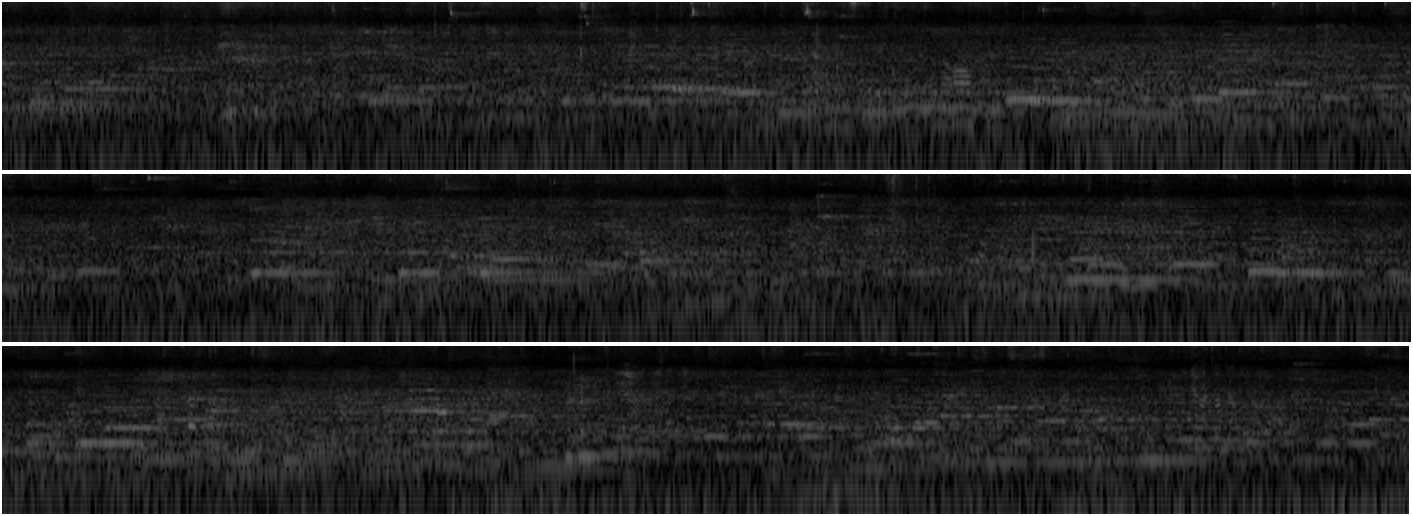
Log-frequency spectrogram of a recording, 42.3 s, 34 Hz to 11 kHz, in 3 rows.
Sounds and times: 0.0s Piano Performance 42.2s

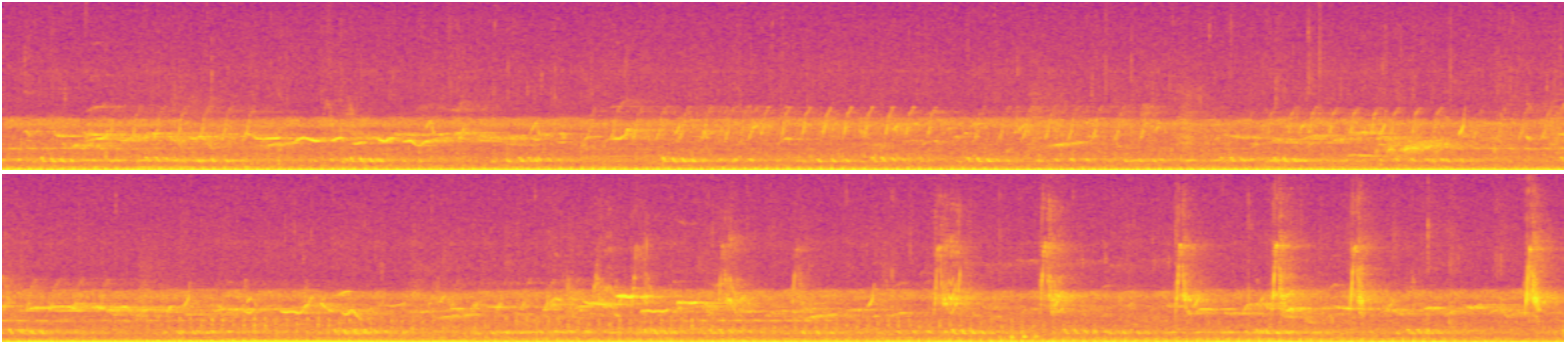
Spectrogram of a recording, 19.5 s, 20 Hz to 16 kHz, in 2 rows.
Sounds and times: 0.0s Bird sounds 19.5s

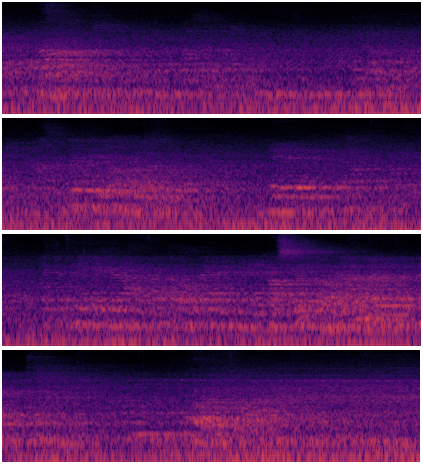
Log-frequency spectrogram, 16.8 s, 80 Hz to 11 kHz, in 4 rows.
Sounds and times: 0.0s people talking 16.6s

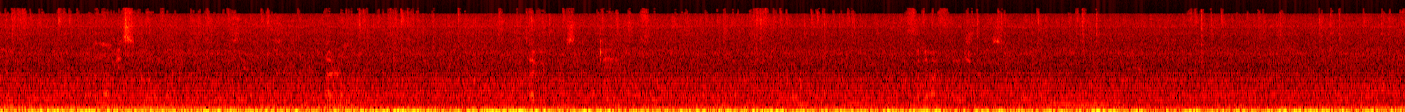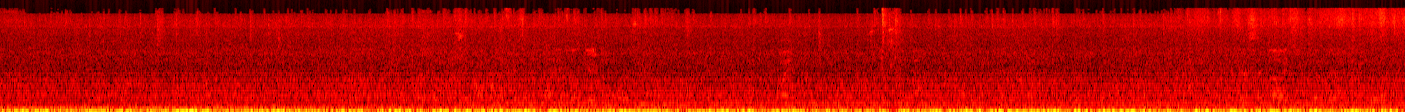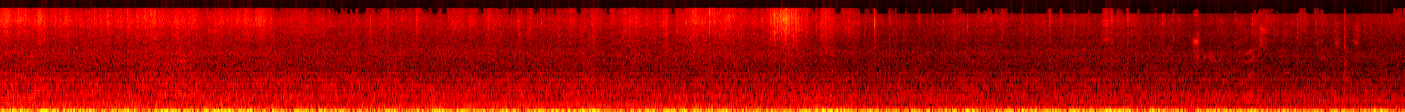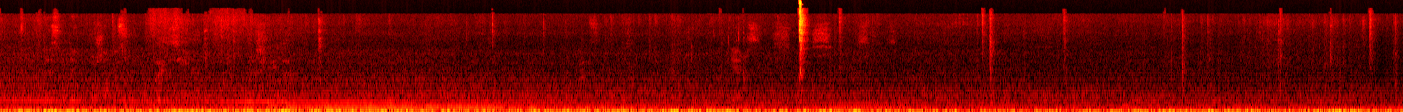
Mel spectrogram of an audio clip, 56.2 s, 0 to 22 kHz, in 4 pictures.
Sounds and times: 0.0s bus transportation 56.1s

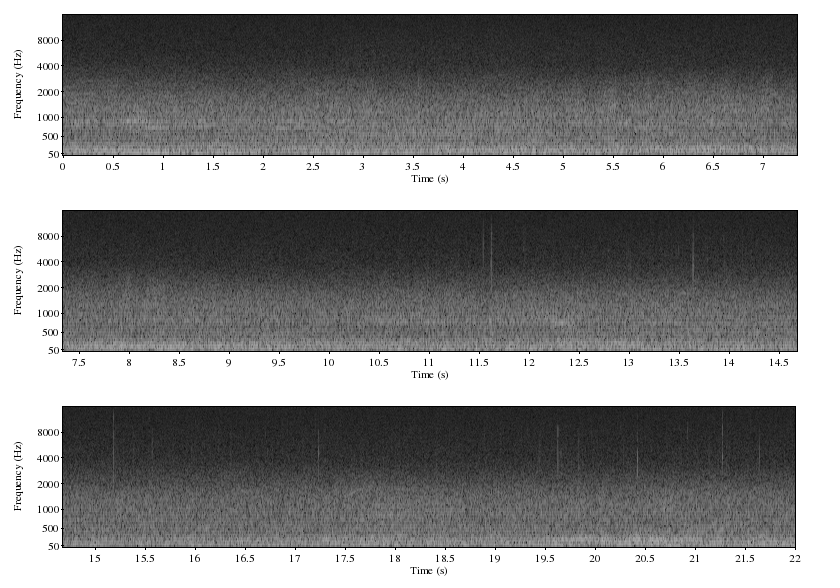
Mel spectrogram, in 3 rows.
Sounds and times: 8.5s strong windm 22.0s
9.4s rain starts 22.0s

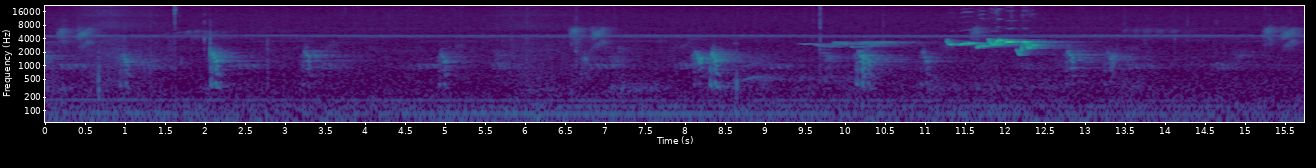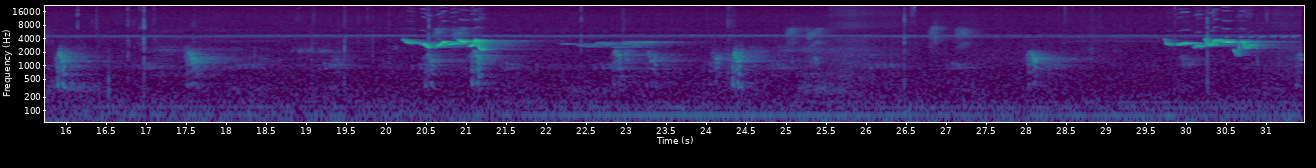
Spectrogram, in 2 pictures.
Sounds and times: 4.5s frogs chirping 31.4s
20.2s birds sound 25.9s
29.8s birds sound 31.4s

